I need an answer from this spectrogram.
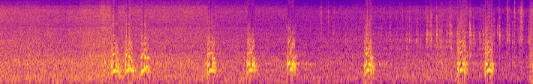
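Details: A dog barks repeatedly, in pairs and singles roughly every second or two, above a steady rushing hiss like waves on a shore.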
